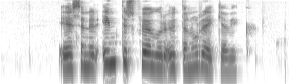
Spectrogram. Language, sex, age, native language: Icelandic, female, 50-59, Icelandic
